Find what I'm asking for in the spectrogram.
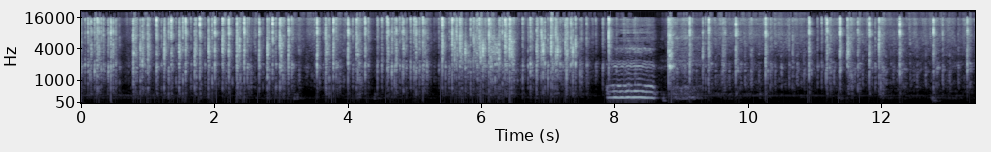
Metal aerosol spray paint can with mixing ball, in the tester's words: you got to shake it till you hear the ball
